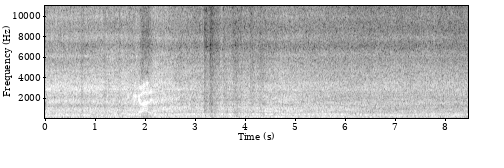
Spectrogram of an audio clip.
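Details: Mr. Heater Contractor Series forced-air heater on its low setting, lit after a 20-second fan purge: steady, even burner roar and fan rush, a small whistle early on, no sputter or surging. Running normally on low, not loud.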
